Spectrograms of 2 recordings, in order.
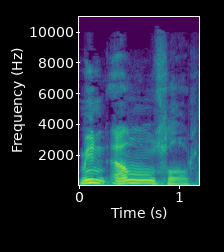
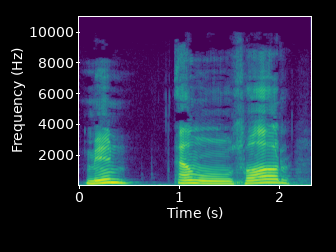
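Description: First: A full glottal stop starts the second word. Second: A brief silent pause comes before the vowel. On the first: "والتحقيق" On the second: "والسكت"

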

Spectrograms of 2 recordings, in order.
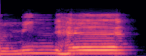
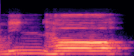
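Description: First: The long a leans toward an e sound. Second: The long a is exaggerated and sounds heavy. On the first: "يبالغ في الترقيق يؤدي هذا إلى التقليل" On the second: "بعض الناس تبالغ في الفتح فكأن الحرف يفخم"

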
